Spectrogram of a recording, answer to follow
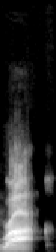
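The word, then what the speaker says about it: Roch: His name is Saint Rock name spelled R O C H. R O C H but pronounced R O C K.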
